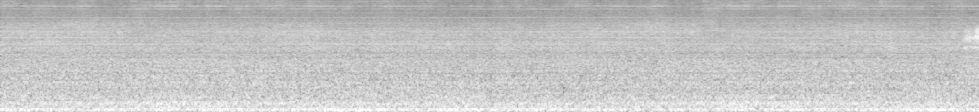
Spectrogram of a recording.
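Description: A drone engine in Microsoft Flight Simulator, flying over Tibet near Lhasa, makes a steady broadband jet-like roar that holds at an even, moderate level throughout, with no talking.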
